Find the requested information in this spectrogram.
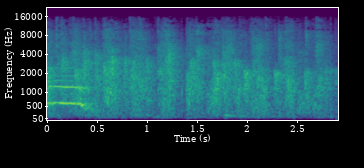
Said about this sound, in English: A round of applause for ….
